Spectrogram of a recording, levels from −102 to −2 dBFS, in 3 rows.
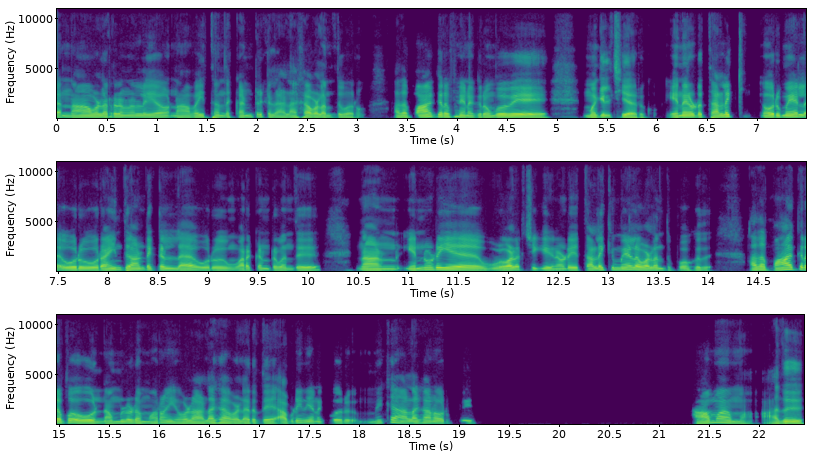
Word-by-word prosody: நான் 155 Hz, +5 st, +2 dB
வளர்றனோ 155 Hz, 0 st, 0 dB
இல்லையோ, 135 Hz, -3 st, 0 dB
நான் 120 Hz, -1 st, -3 dB
வைத்த 140 Hz, +2 st, -2 dB
அந்த 115 Hz, -4 st, -4 dB
கன்றுகள் 150 Hz, -3 st, -4 dB
அழகா 115 Hz, +3 st, -2 dB
வளர்ந்து 105 Hz, +1 st, -2 dB
வரும். 85 Hz, -, -8 dB, 0.3 s
அத 130 Hz, -, +1 dB
பாக்குறப்போ 170 Hz, +1 st, +3 dB
எனக்கு 125 Hz, -3 st, -3 dB
ரொம்பவே 150 Hz, +2 st, +4 dB, 0.7 s
மகிழ்ச்சியா 140 Hz, +5 st, +1 dB
இருக்கும். 85 Hz, -1 st, -13 dB, 0.2 s
என்னோட 155 Hz, +2 st, +4 dB
தலைக்கு 185 Hz, +6 st, +2 dB, 0.2 s
ஒரு 155 Hz, 0 st, +3 dB
மேல, 175 Hz, 0 st, +3 dB
ஒரு 145 Hz, 0 st, +3 dB
ஒரு 130 Hz, -, +2 dB
5 170 Hz, +1 st, 0 dB
ஆண்டுகள்ல 160 Hz, -6 st, -1 dB, 0.2 s
ஒரு 125 Hz, -2 st, -1 dB, 0.2 s
மரக்கன்று 135 Hz, -1 st, -3 dB
வந்து 110 Hz, 0 st, -2 dB, 0.6 s
நான் 130 Hz, 0 st, +3 dB, 0.3 s
என்னுடைய 180 Hz, +2 st, +3 dB, 0.6 s
வளர்ச்சிக்கு 155 Hz, -1 st, 0 dB
என்னுடைய 130 Hz, 0 st, 0 dB
தலைக்கு 170 Hz, +4 st, 0 dB
மேல 175 Hz, -2 st, +4 dB
வளந்து 145 Hz, -1 st, -2 dB
போகுது. 110 Hz, -8 st, -5 dB, 0.4 s
அத 170 Hz, 0 st, +2 dB
பார்க்குறப்போ, 185 Hz, -3 st, +3 dB
"ஓ! -, -, +4 dB, 0.2 s
நம்மளோட 150 Hz, +6 st, -1 dB
மரம் 155 Hz, +1 st, -3 dB
எவ்ளோ 130 Hz, +3 st, -1 dB
அழகா 150 Hz, +4 st, 0 dB
வளருதே!’ 120 Hz, 0 st, -2 dB
அப்டின்னு 160 Hz, +4 st, -3 dB
எனக்கு 130 Hz, -3 st, -10 dB
ஒரு 110 Hz, -, -6 dB, 0.3 s
மிக 155 Hz, -, -10 dB, 0.2 s
அழகான 155 Hz, +2 st, -1 dB
ஒரு 115 Hz, -, -23 dB
பெரு 130 Hz, 0 st, -8 dB, 2.3 s
ஆமா, 195 Hz, 0 st, +1 dB
ஆமா. 90 Hz, -, -5 dB, 0.3 s
அது, 155 Hz, +10 st, +2 dB
145 Hz, 140 wpm, -23 LUFS, 125-165 Hz, 2.3 s, ரொம்பவே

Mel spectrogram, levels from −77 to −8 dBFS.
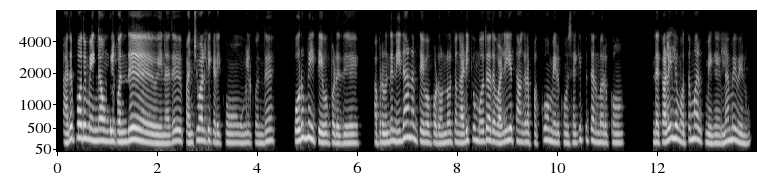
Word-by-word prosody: அது 195 Hz, +7 st, +2 dB
போதுமேங்க. 265 Hz, -6 st, +4 dB
உங்களுக்கு 215 Hz, -1 st, +1 dB
வந்து 215 Hz, +4 st, +3 dB, 0.6 s
என்னது? 175 Hz, +4 st, -1 dB, 0.2 s
பங்சுவாலிட்டி 230 Hz, +4 st, 0 dB
கெடைக்கும். 190 Hz, 0 st, -3 dB
உங்களுக்கு 190 Hz, +1 st, -5 dB
வந்து, 185 Hz, +5 st, -3 dB, 0.5 s
பொறுமை 285 Hz, +5 st, +3 dB, 0.2 s
தேவைப்படுது. 185 Hz, -2 st, 0 dB, 0.5 s
அப்புறம் 195 Hz, 0 st, -1 dB
வந்து 220 Hz, +4 st, 0 dB
நிதானம் 280 Hz, +1 st, +1 dB
தேவைப்படும். 190 Hz, -3 st, -1 dB
இன்னொருத்தங்க 200 Hz, -1 st, -1 dB
அடிக்கும்போது, 230 Hz, 0 st, -1 dB
அத 215 Hz, -, 0 dB
வலியத்தாங்குற 215 Hz, 0 st, 0 dB
பக்குவமிருக்கும். 195 Hz, -2 st, -3 dB
சகிப்புத்தன்மை 220 Hz, -1 st, -4 dB
இருக்கும். 190 Hz, 0 st, -4 dB, 0.7 s
இந்த 200 Hz, -1 st, +2 dB
கலையில 275 Hz, +6 st, +3 dB
மொத்தமா 255 Hz, +8 st, -1 dB
இருக்குமேங்க, 185 Hz, -5 st, -2 dB
எல்லாமே 240 Hz, +5 st, 0 dB
வேணும். 180 Hz, +2 st, -4 dB
205 Hz, 120 wpm, -23 LUFS, 190-235 Hz, 0.7 s, போதுமேங்க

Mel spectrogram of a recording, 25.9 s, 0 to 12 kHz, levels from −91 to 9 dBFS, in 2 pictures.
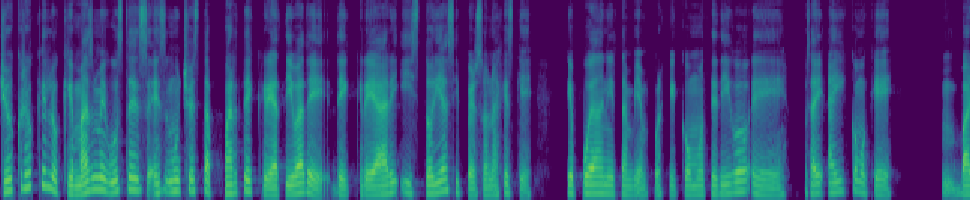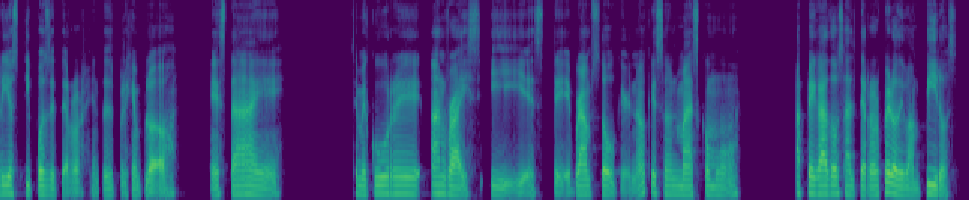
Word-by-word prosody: Yo 180 Hz, +3 st, +4 dB
creo 235 Hz, +2 st, 0 dB
que 270 Hz, -3 st, +1 dB
lo 185 Hz, -8 st, +2 dB
que 135 Hz, -2 st, +2 dB
más 145 Hz, +8 st, +6 dB
me 200 Hz, -2 st, +6 dB
gusta 175 Hz, +5 st, +3 dB
es 190 Hz, +1 st, +1 dB
es 150 Hz, +4 st, 0 dB
mucho 175 Hz, +2 st, +2 dB
esta 180 Hz, +1 st, +1 dB
parte 155 Hz, +5 st, +3 dB
creativa 135 Hz, 0 st, +5 dB
de 160 Hz, -, +2 dB
de 125 Hz, -2 st, -2 dB
crear 130 Hz, +1 st, +4 dB
hi 165 Hz, -, 0 dB
historias 150 Hz, +4 st, 0 dB
y 160 Hz, -, -5 dB
personajes 125 Hz, +2 st, -3 dB
que -, -, -7 dB, 0.4 s
que 145 Hz, -1 st, +2 dB
puedan 140 Hz, 0 st, +4 dB
ir 135 Hz, -1 st, -1 dB
también, 125 Hz, -2 st, -4 dB
porque 130 Hz, -2 st, -8 dB
como 125 Hz, 0 st, -2 dB
te 130 Hz, 0 st, -2 dB
digo, 160 Hz, +6 st, +2 dB
eh, 120 Hz, -3 st, -3 dB, 0.2 s
pues 145 Hz, -1 st, -12 dB
hay 145 Hz, +2 st, +4 dB
hay 160 Hz, +2 st, -1 dB
como 165 Hz, -4 st, -3 dB
que, 125 Hz, -4 st, -4 dB, 0.6 s
mm, 65 Hz, -, -9 dB
varios 135 Hz, +1 st, +2 dB
tipos 130 Hz, -2 st, -2 dB
de 115 Hz, -2 st, -5 dB
terror, -, -, -7 dB
entonces, 110 Hz, +2 st, -8 dB
por -, -, -10 dB
ejemplo, -, -, -2 dB, 0.4 s
está 130 Hz, +1 st, 0 dB
eh, 120 Hz, -2 st, -5 dB, 0.9 s
se -, -, -6 dB
me 125 Hz, -1 st, -1 dB
ocurre 135 Hz, +1 st, -1 dB
Onrise 135 Hz, -4 st, 0 dB
y, 120 Hz, -2 st, -6 dB
este, -, -, -8 dB
Bram 125 Hz, 0 st, +1 dB
Stoker, 130 Hz, 0 st, -3 dB
¿no? 145 Hz, +6 st, -4 dB
que 155 Hz, -2 st, -2 dB
son 130 Hz, -4 st, -4 dB
más 120 Hz, -1 st, -1 dB
como 125 Hz, +1 st, -5 dB, 0.8 s
apegados 140 Hz, -1 st, +2 dB
al 125 Hz, -1 st, -4 dB
terror, 125 Hz, 0 st, -1 dB
pero 155 Hz, -4 st, +6 dB
de 120 Hz, -, +1 dB
vampiros. 120 Hz, +4 st, -2 dB
135 Hz, 150 wpm, -23 LUFS, 125-155 Hz, 0.9 s, más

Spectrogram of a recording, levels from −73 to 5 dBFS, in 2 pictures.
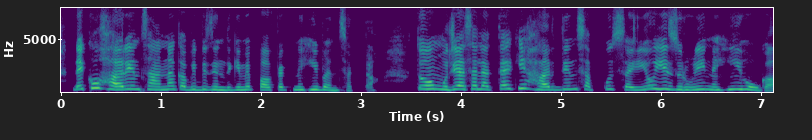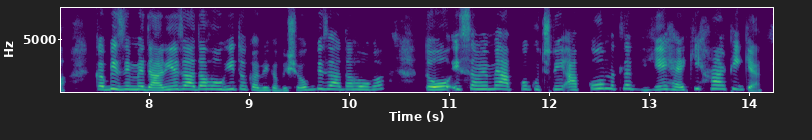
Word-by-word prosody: देखो 405 Hz, +7 st, +5 dB
हर 290 Hz, -1 st, +6 dB
इंसान 300 Hz, -3 st, +1 dB
ना 305 Hz, +2 st, 0 dB
कभी 280 Hz, -2 st, -1 dB
भी 275 Hz, +2 st, -4 dB
ज़िन्दगी 255 Hz, -2 st, -3 dB
में 275 Hz, +2 st, -2 dB
परफ़ेक्ट 250 Hz, 0 st, -2 dB
नहीं 265 Hz, +1 st, -1 dB
बन 245 Hz, -6 st, -3 dB
सकता। 185 Hz, -, -15 dB, 0.4 s
तो 330 Hz, 0 st, +4 dB
मुझे 295 Hz, +1 st, +2 dB
ऐसा 320 Hz, +1 st, +3 dB
लगता 315 Hz, +1 st, -1 dB
है 355 Hz, -, +2 dB
कि 385 Hz, +3 st, +1 dB
हर 265 Hz, -1 st, +2 dB
दिन 310 Hz, +5 st, -5 dB
सब 300 Hz, -4 st, -4 dB
कुछ 320 Hz, 0 st, -7 dB
सही 255 Hz, -2 st, -2 dB
हो, 320 Hz, +4 st, -3 dB
ये 330 Hz, -1 st, +3 dB
ज़रूरी 275 Hz, 0 st, -1 dB
नहीं 285 Hz, +2 st, -2 dB
होगा। 235 Hz, -11 st, -2 dB, 0.3 s
कभी 300 Hz, +3 st, +4 dB
ज़िम्मेदारियाँ 290 Hz, -2 st, +3 dB
ज़्यादा 320 Hz, -1 st, +3 dB, 0.2 s
होगी 310 Hz, +1 st, 0 dB
तो 315 Hz, -, -5 dB
कभी-कभी 220 Hz, -7 st, -5 dB
शौक 235 Hz, +4 st, -1 dB
भी 335 Hz, -, -1 dB
ज़्यादा 305 Hz, -3 st, -1 dB
होगा। 290 Hz, +3 st, -3 dB, 0.4 s
तो 275 Hz, +1 st, +6 dB
इस 300 Hz, -, +3 dB
समय 320 Hz, -2 st, 0 dB
में 330 Hz, +1 st, 0 dB
आपको 310 Hz, 0 st, +1 dB
कुछ 290 Hz, -2 st, -4 dB
नहीं। 305 Hz, 0 st, -3 dB
आपको 345 Hz, +7 st, -3 dB
मतलब 350 Hz, -2 st, -4 dB
ये 255 Hz, +7 st, +1 dB
है 250 Hz, -2 st, +2 dB
कि 350 Hz, -, -5 dB
हाँ, 345 Hz, -1 st, +2 dB
ठीक 315 Hz, -5 st, -1 dB
है -, -, 0 dB
290 Hz, 225 wpm, -24 LUFS, 265-320 Hz, 0.4 s, हर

